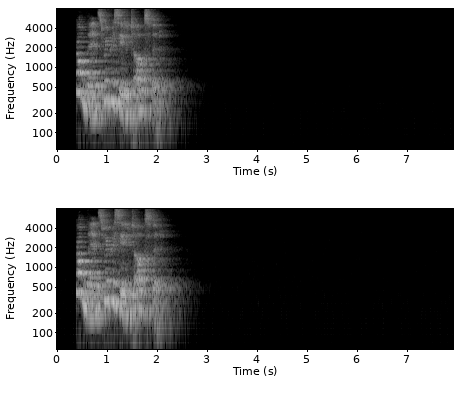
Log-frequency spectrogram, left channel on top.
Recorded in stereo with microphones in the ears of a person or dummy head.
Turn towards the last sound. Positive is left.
turn(degrees=70)  # may be behind; listen again after turning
